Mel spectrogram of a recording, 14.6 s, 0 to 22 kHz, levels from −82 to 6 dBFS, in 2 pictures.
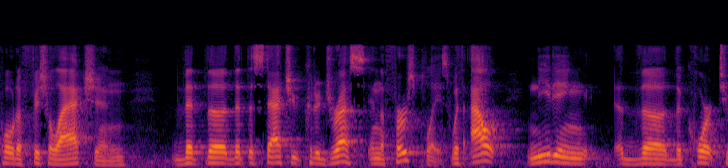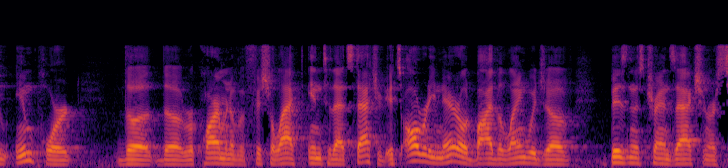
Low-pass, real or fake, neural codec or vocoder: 7.2 kHz; real; none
